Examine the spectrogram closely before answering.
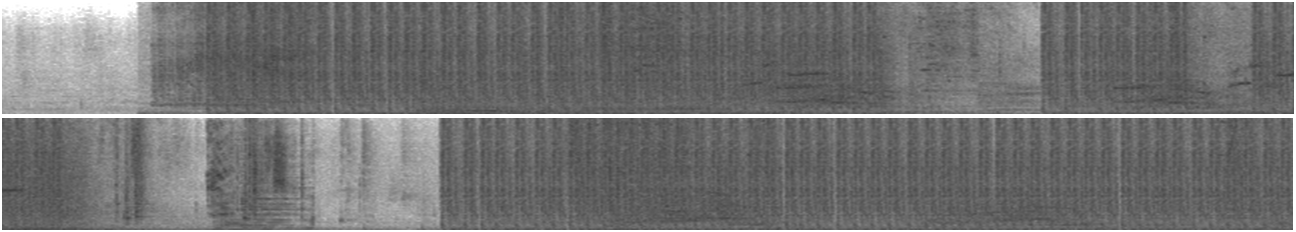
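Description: Game guns fire in rapid bursts.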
